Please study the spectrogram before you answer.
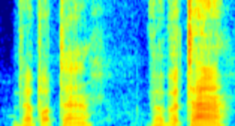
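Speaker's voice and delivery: put-on German word with French-accented, open final syllable; terrible German, French accent. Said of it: "Terrible German, but in French".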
